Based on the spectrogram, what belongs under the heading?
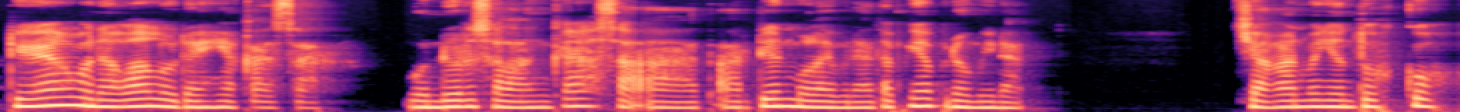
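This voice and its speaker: A woman reading an audio romance novel in a calm, measured storytelling voice. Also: lowish voice. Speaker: narrator. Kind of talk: scripted audio novel narration.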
